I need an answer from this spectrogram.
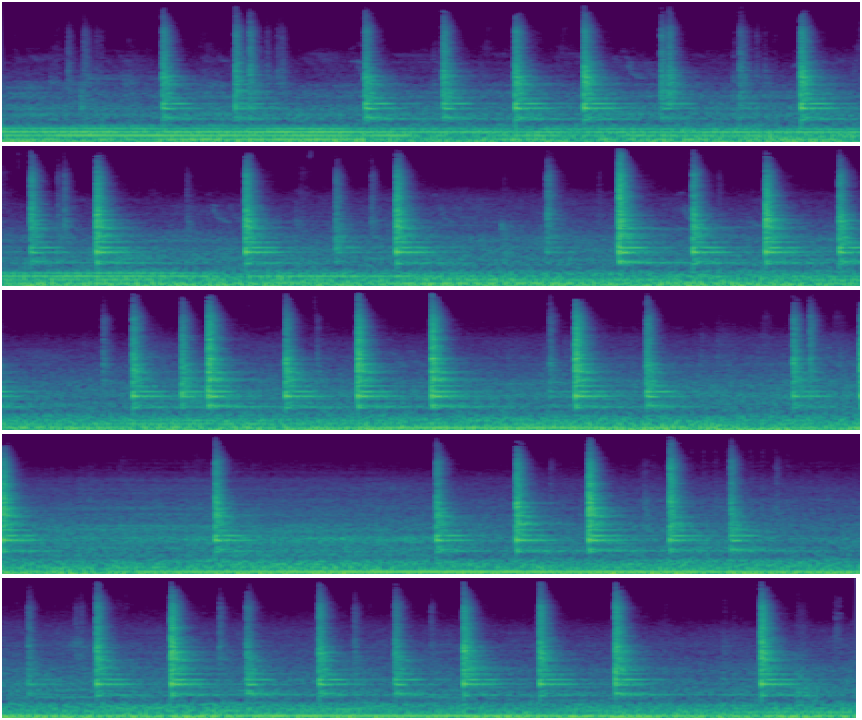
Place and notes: rain gutter, tyrševa - water drops, behind old gutter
